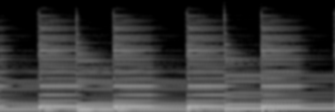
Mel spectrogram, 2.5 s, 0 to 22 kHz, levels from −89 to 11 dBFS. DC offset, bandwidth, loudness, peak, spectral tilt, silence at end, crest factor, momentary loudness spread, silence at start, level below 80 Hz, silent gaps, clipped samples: under 0.1%; 14 kHz; -26 LUFS; -12 dBFS; -6 dB/octave; 0 s; 14 dB; 3 LU; 0 s; -56 dBFS; none; under 0.1%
